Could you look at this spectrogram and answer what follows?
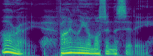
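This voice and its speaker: Man playing a gravelly, flirty male vampire. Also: low voice, huge pitch swings, brisk, a little mellow, heavily acted. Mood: playful, smug.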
